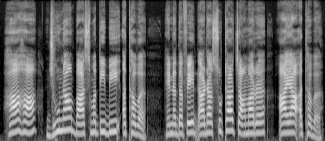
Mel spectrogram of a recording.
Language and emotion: Sindhi, neutral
